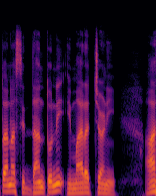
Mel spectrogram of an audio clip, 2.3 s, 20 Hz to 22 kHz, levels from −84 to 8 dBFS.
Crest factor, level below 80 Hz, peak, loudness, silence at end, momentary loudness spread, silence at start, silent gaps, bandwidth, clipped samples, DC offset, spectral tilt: 18 dB; -48 dBFS; -6 dBFS; -25 LUFS; 0 s; 5 LU; 0.05 s; none; 12.5 kHz; under 0.1%; under 0.1%; -5.5 dB/octave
